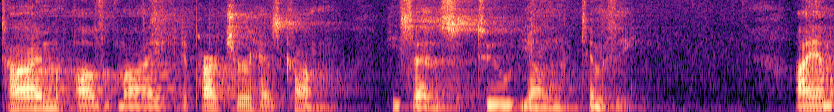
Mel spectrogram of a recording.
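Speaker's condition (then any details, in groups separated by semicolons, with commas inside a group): No condition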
